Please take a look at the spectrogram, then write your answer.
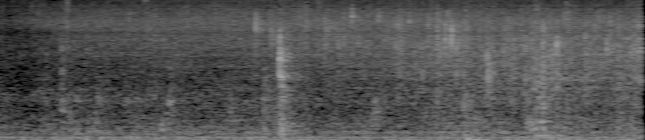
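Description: A breaded rice dish deep-frying in hot oil, giving a faint, steady bubbling sizzle with scattered crackles and pops throughout.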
